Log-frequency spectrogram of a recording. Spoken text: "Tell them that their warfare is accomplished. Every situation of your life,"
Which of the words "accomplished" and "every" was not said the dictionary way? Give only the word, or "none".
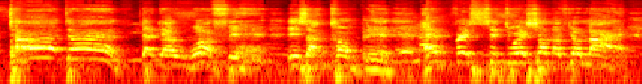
accomplished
